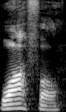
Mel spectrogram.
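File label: "waffle", US English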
